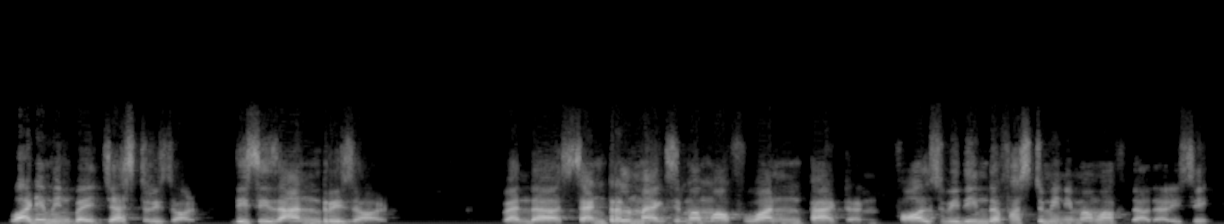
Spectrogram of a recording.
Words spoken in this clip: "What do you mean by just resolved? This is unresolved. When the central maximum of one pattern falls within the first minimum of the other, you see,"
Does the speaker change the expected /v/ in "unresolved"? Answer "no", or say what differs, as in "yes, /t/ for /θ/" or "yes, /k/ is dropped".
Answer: yes, /v/ is dropped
